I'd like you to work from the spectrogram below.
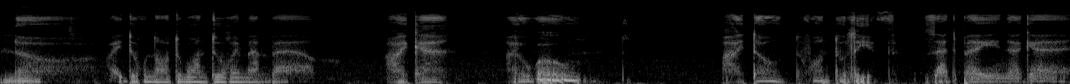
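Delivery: hoarse, raspy whisper. A voice from the chained spirit answers the player's question; hoarse Nahindri voice. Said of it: "It's impossible to tell that [name]'s essence lurks within. / The metal of the chain seems to darken. A minute passes before you hear a hoarse voice. I am [name]. / It's impossible to tell that [name]".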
